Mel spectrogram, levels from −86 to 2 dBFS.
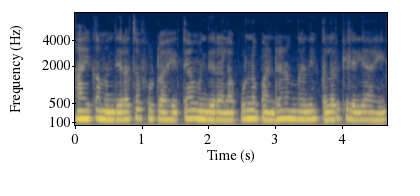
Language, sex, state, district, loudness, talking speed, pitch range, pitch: Marathi, female, Maharashtra, Dhule, -14 LUFS, 165 wpm, 150-165 Hz, 155 Hz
